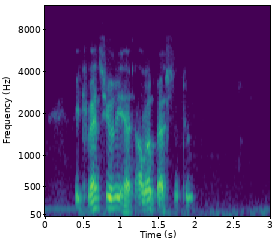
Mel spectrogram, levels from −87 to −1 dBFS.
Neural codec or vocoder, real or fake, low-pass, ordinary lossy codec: codec, 16 kHz, 8 kbps, FunCodec, trained on Chinese and English, 25 frames a second; fake; 7.2 kHz; Opus, 24 kbps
